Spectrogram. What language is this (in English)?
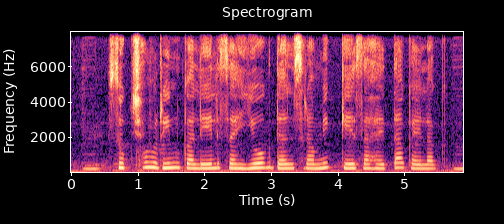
Maithili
